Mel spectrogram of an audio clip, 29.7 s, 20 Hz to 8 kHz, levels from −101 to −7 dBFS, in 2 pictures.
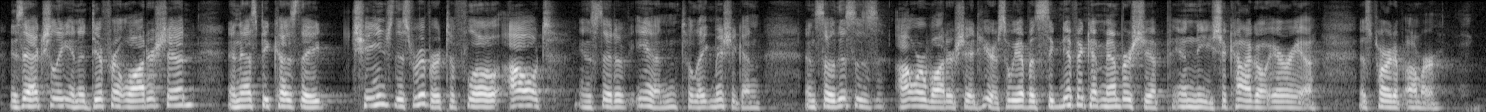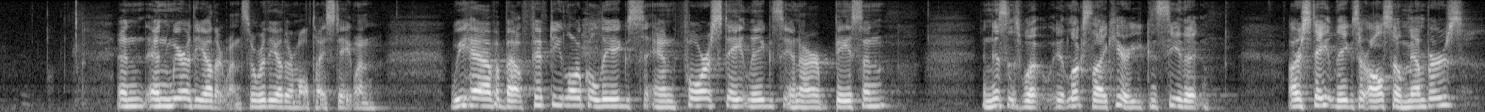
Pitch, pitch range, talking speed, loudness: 170 Hz, 160-185 Hz, 175 wpm, -23 LUFS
